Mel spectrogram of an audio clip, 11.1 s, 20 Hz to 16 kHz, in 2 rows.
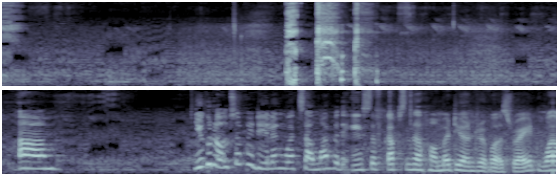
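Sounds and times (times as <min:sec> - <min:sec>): person coughing: 0:02.9 - 0:03.8.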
